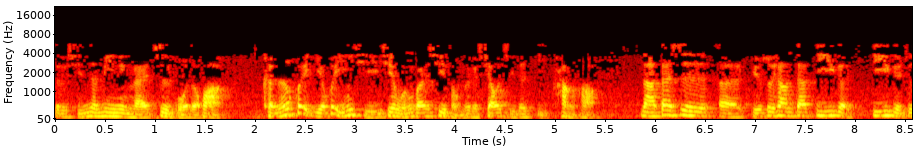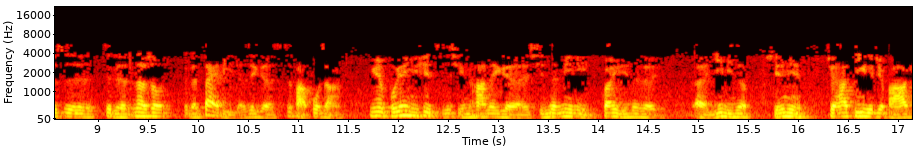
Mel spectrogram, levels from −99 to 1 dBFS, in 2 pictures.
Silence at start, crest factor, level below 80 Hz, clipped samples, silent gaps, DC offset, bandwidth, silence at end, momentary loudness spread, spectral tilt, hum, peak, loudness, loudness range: 0 s; 18 dB; -58 dBFS; under 0.1%; none; under 0.1%; 5.8 kHz; 0 s; 8 LU; -6.5 dB/octave; none; -6 dBFS; -25 LUFS; 2 LU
